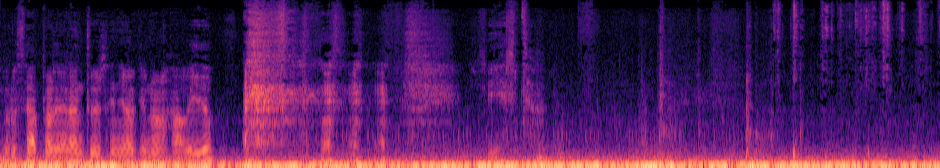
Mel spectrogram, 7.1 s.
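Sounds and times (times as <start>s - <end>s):
speech: 0.2s - 4.5s
laughter: 1.8s - 3.1s
keys vibrating in a moving car: 5.7s - 7.0s.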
